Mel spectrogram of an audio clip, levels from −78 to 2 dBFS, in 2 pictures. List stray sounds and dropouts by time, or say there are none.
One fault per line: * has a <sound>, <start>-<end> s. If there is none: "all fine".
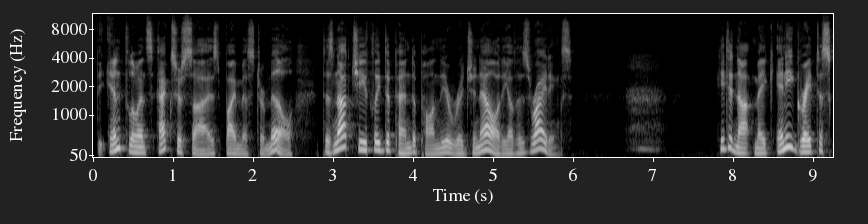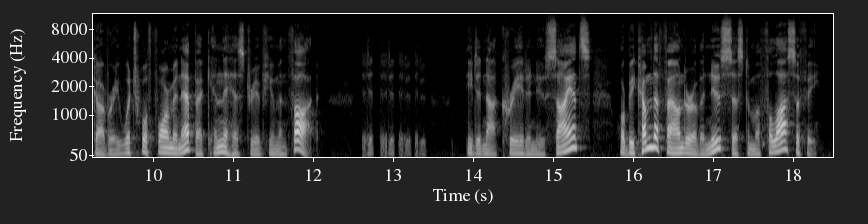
* has a breath, 6.6-7.2 s
* has a laugh, 12.6-13.4 s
